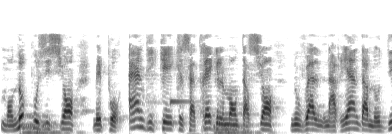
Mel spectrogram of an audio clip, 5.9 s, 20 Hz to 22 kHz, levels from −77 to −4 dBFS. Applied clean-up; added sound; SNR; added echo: classical method log-MMSE.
